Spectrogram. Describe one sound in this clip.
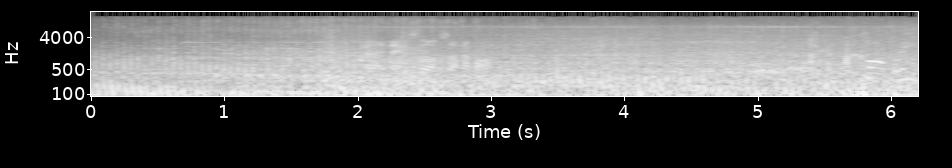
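A helicopter's rotor chops overhead.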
